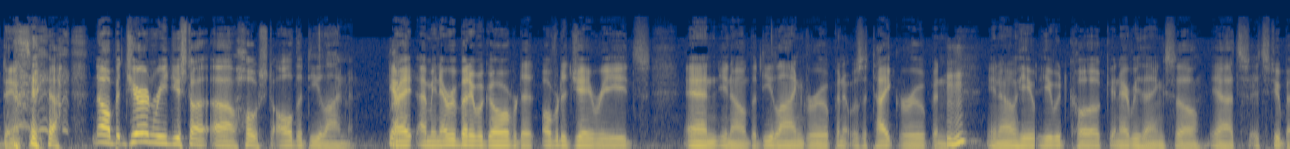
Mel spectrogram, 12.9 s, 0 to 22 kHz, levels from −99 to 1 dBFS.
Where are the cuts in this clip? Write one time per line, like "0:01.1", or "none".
0:10.3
